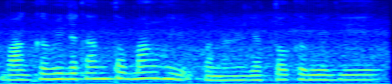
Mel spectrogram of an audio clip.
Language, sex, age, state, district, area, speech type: Santali, female, 30-45, West Bengal, Birbhum, rural, spontaneous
